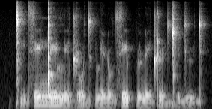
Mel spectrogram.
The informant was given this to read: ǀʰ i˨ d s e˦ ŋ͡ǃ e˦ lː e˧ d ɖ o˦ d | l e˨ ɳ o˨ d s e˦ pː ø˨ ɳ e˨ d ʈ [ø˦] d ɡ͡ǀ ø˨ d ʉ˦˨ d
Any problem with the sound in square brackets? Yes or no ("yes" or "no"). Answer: yes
